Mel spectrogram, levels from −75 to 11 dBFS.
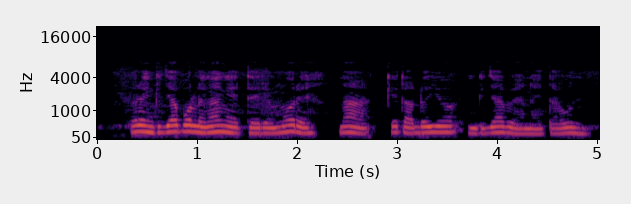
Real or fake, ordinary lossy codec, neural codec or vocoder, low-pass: real; MP3, 64 kbps; none; 7.2 kHz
